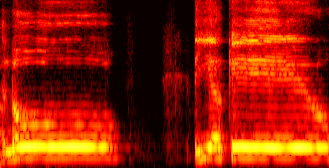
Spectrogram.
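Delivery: called out loud, shouting. Retelling how he called out hello to the cave: called out loudly. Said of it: "ऐसे बोला वो जोर से".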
